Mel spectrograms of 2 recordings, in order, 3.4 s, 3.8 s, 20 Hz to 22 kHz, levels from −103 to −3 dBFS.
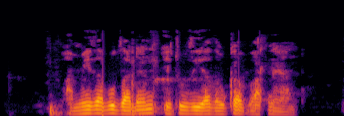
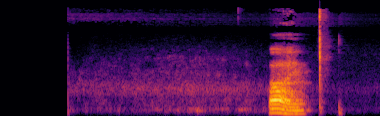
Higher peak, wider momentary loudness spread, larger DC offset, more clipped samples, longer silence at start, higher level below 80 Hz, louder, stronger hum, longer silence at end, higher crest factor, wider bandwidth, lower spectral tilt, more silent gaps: second, -10 dBFS vs 0 dBFS; second, 17 LU vs 23 LU; neither; neither; second, 0.5 s vs 2.7 s; first, -60 dBFS vs -68 dBFS; second, -27 LUFS vs -20 LUFS; neither; about the same, 0.5 s vs 0.6 s; second, 18 dB vs 26 dB; second, 6.4 kHz vs 16.5 kHz; first, -9 dB/octave vs -4 dB/octave; neither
